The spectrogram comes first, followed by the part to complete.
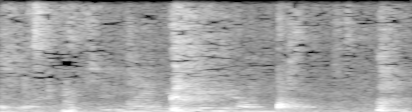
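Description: Someone coughing: about four short coughs roughly half a second apart.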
